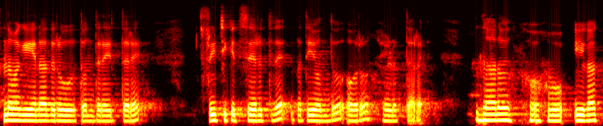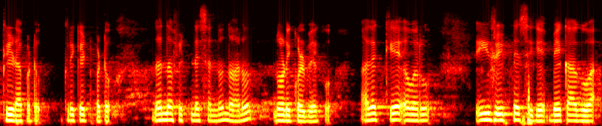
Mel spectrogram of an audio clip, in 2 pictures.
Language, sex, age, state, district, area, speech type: Kannada, male, 18-30, Karnataka, Bangalore Rural, rural, spontaneous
